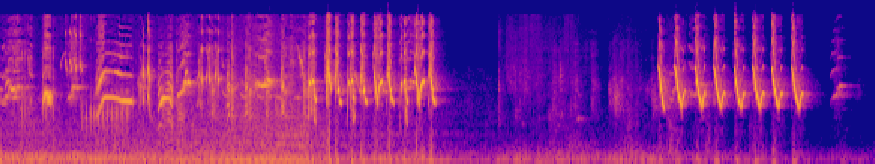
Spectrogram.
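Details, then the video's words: Male Javan pied starling in lively full song, played to coax young starlings into singing: varied chattering and whistled phrases, a rapid burst of about ten sharp notes, a short pause, then a fast series of about nine descending whistled notes. "Masteran Burung Jalak Putih Gacor Full Isian Untuk Jalak Nusa / Jalak Pito Muda"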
